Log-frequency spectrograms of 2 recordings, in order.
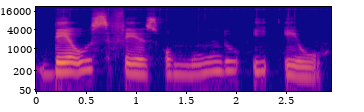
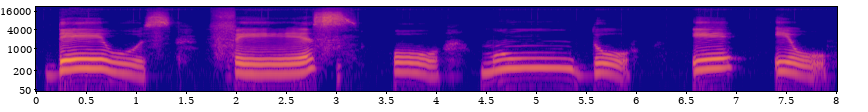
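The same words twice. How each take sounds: First: The sentence is read quickly. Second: The sentence is read slowly.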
